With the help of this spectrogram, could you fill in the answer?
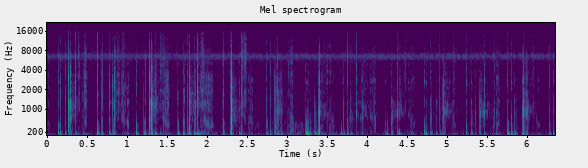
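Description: A hollow, yellow-tan cardboard box held in the hands is tapped quickly with fingertips and nails, making a steady run of short, dull, hollow knocks. Each tap is mostly low thump with a faint bright click on top, and dies away at once with no ring.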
